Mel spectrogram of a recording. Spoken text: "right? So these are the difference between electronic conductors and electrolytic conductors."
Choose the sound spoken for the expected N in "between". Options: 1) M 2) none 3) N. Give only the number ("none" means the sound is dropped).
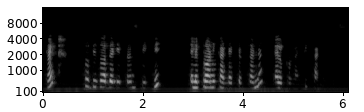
2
